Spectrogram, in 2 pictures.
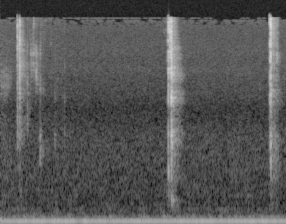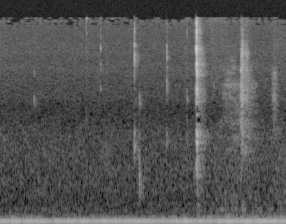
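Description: Handful of light, sharp clicks spaced irregularly a second or so apart as paper stickers and planner pages are handled, over a steady low hum.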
